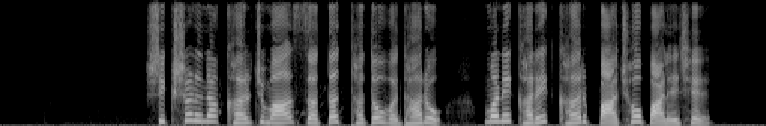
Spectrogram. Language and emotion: Gujarati, sad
